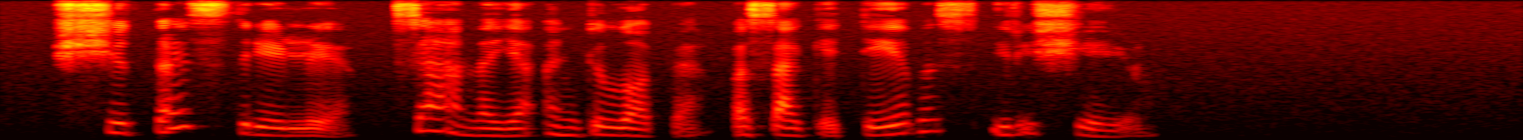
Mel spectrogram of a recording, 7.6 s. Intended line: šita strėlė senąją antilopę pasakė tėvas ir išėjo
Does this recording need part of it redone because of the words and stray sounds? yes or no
no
